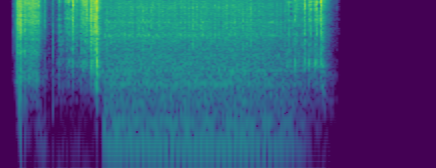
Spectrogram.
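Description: Channel-intro logo sound effect. Two short clicking, rattling bursts come in the first second. Then comes a steady mechanical whirr with a low hum that pulses about four times a second, and it ends in a few clicks and cuts off suddenly a little after three seconds.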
